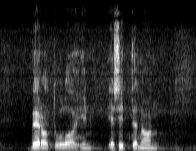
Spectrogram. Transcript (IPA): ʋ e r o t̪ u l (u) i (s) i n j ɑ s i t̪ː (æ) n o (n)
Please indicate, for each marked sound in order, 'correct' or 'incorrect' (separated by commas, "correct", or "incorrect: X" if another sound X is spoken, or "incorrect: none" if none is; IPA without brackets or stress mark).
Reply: incorrect: o, incorrect: h, incorrect: e, correct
